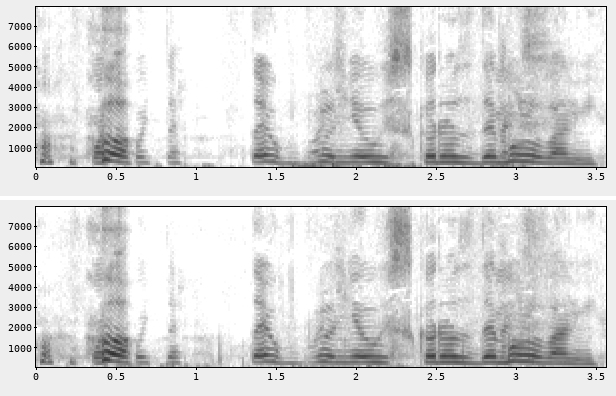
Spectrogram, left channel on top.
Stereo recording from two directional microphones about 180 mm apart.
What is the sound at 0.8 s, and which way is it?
Speech, 65° left (ahead or behind).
